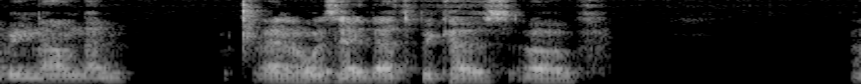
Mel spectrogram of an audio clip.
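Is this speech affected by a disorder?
Yes: ALS; 3 months after stem cell treatment, function worsening, physical therapy; speech improved, slow and slurred when tired.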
